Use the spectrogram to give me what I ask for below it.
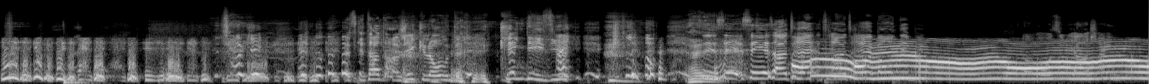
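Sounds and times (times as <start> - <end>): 
laughter: 0.0 - 8.7
speech: 0.1 - 11.4
human voice imitating a fighting cat yowl: 7.9 - 11.4.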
